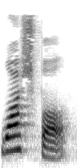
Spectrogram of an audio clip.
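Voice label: "washbowl", English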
